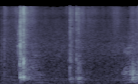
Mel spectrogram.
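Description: Three short clicks and knocks spaced about a second apart: a metal spoon tapping and scraping a plastic jar of seasoning as it is spooned into a pot of soup.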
